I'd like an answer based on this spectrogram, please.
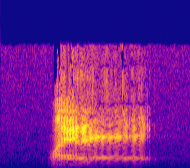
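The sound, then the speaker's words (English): A sheep bleats once: a single sustained, wavering bleat of about one second. The sheep is lying stuck on its back in a field. “And if he doesn't hear that sheep moaning,”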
